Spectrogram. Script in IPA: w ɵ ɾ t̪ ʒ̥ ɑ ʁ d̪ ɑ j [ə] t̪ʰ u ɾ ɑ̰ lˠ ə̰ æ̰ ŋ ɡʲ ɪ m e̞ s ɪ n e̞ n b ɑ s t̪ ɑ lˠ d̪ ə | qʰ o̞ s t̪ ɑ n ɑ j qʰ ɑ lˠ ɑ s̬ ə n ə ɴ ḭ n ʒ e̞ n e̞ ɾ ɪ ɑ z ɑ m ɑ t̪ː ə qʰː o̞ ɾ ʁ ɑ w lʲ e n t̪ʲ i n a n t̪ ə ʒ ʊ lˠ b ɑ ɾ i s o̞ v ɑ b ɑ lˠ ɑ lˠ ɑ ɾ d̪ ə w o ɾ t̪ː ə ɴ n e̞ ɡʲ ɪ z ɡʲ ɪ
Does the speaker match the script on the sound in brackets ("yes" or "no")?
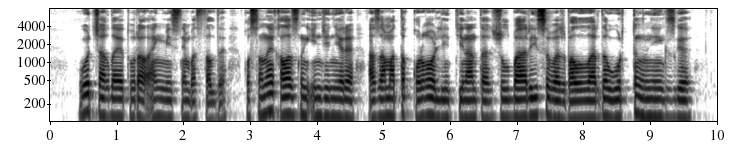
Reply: yes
